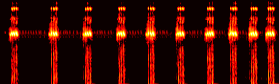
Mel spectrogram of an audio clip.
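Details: Cricket recorded for training songbirds: sharp, high, buzzy chirps repeated at slightly uneven intervals about every half second, ten in all, against near silence.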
